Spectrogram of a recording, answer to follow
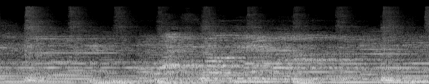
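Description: Live country band playing electric guitars, bass, keyboard and drums over a steady drum beat, with singing.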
